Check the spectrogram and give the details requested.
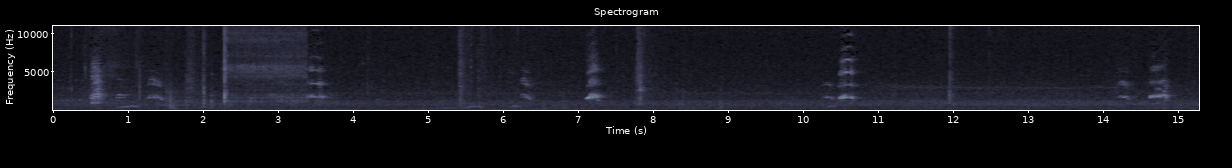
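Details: White-winged choughs, some leg-banded, at a backyard bird feeder in O'Connor, Canberra, in 2022, give short, scattered calls between pauses over a low engine hum.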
